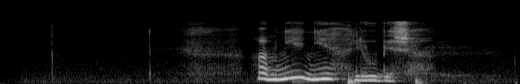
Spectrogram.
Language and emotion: Russian, sad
